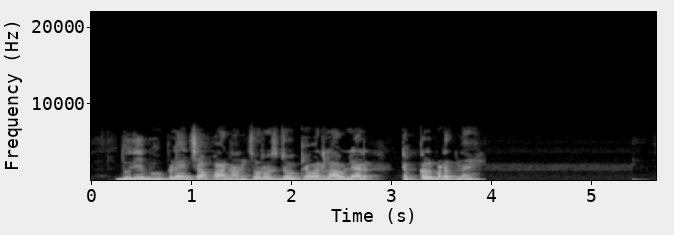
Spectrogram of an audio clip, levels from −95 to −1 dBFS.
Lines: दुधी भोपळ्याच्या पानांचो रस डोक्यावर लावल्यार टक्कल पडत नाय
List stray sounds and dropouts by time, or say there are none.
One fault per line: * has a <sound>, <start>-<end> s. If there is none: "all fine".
all fine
